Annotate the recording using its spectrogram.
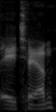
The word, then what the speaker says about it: Achane: Yeah, he says he came out this week on Twitter and was like, it's pronounced Achane. It's like, oh, well, you really waited to break out before telling everyone that, didn't you?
